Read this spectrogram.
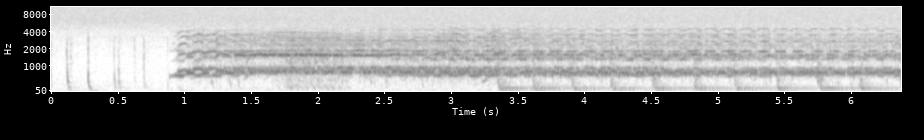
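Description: A young woman sings out joyfully.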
